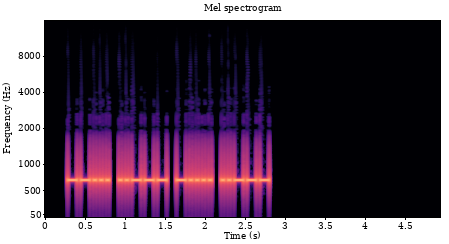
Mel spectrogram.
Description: Morse code, heard as a keyed tone, about 30 wpm, 700 Hz. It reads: 7262
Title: Common Cut Numbers - 4-Digit 30wpm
